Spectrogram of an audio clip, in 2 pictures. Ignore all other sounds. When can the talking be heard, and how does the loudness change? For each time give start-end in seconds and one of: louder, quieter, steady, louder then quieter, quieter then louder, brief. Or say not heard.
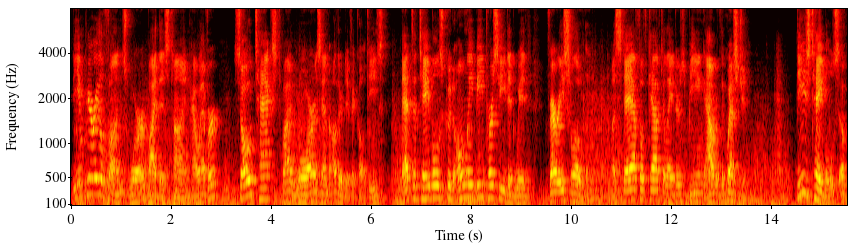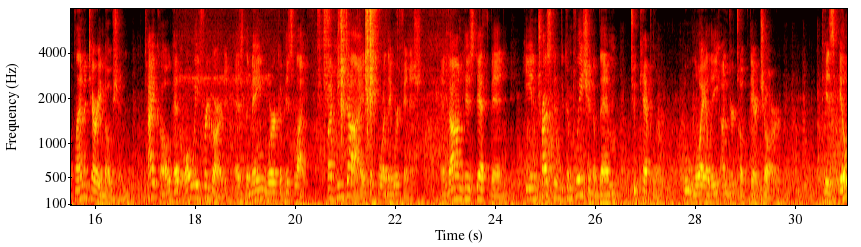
0.0-13.6 steady
14.5-29.7 steady
30.6-31.0 brief.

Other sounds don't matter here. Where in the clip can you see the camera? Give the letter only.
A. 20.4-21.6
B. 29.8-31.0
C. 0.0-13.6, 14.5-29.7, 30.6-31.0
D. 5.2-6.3
A.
